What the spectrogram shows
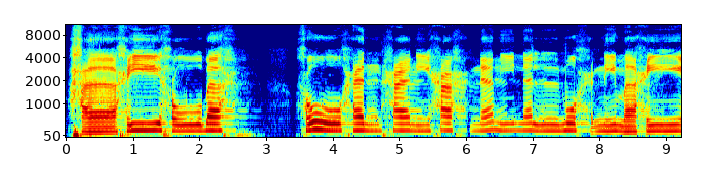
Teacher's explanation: Jadi dibaca dari tengah tengah tenggorokan bagian tengah, membacanya bersih, tidak ada seraknya, tetapi juga tidak seperti huruf H. · Nah, huruf ha ini membacanya sangat bersih. Ya, dia tidak menggetarkan dada seperti huruf H, tapi dia tidak serak seperti huruf Kha · Kemudian yang ketiga adalah selanjutnya adalah huruf ha. Huruf ha ini keluar dari tenggorokan bagian tengah sama dengan huruf ain. Nah, huruf ha ini membacanya sangat bersih.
